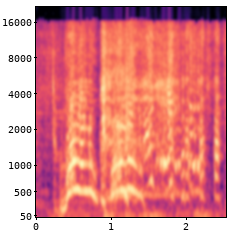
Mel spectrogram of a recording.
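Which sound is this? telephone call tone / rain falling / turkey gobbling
turkey gobbling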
